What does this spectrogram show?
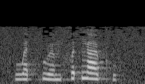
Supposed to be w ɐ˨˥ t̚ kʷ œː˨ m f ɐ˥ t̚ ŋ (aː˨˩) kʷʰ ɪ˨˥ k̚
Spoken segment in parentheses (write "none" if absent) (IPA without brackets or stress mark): aː˧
